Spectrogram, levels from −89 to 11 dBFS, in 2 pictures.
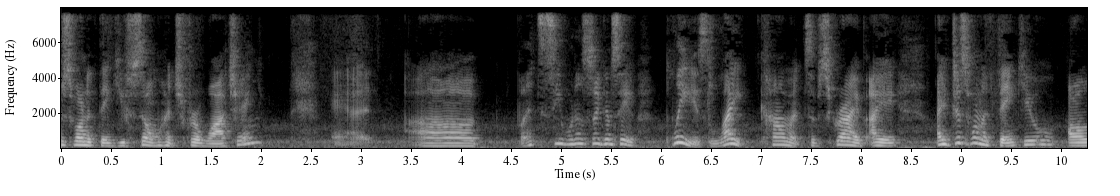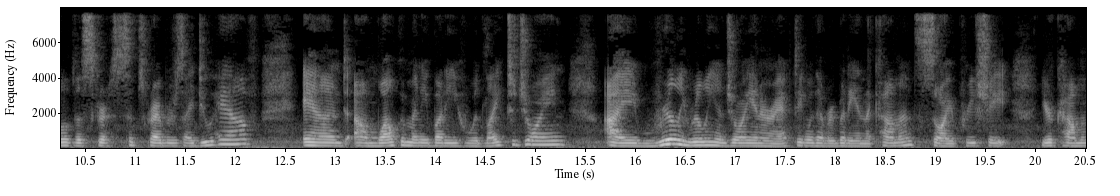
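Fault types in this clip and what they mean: No technical faults can be heard anywhere in this audio. There is nothing to list under any fault type for this clip.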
